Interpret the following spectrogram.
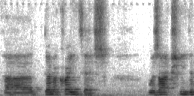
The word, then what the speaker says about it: Democratus: democracy led to democratus that's how why we pronounce it democritus i have been told by a very good free greek friend of mine it should be democratus because it's like um kratos um the the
